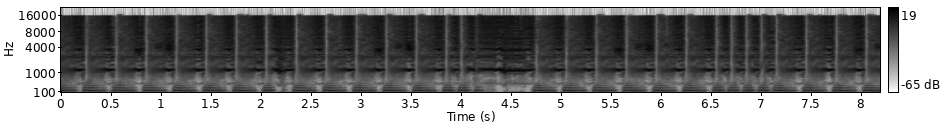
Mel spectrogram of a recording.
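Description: Uptempo hardcore electronic track: a heavy kick drum pounding about four times a second under a synth line, with a short break in the beat a little past halfway.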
